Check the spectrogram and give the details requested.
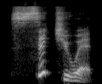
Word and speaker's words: Scituate: Scituate. This is where I grew up. It's not Scituate. Scituate. Scituate. It's Scituate. Quincy is not Quincy.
